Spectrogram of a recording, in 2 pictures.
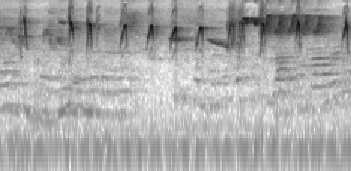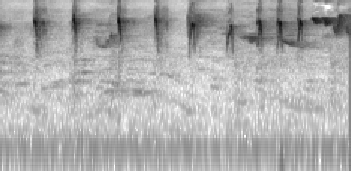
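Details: Javan bush lark song in the rapid 'tembakan' style, aimed at teaching Indonesian cagebirds: crisp high chirps repeated about twice a second, with some buzzy upward slurs between, and a steady faint low hum.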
